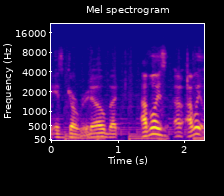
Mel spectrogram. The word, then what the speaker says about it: Gerudo: always pronounced it as jurita because in it like a soft G like English actually works instead of like the the Japanese pronunciation would always have Japanese always has hard G so I'm gonna run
